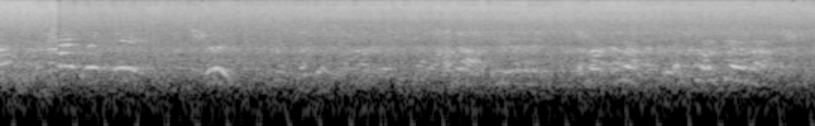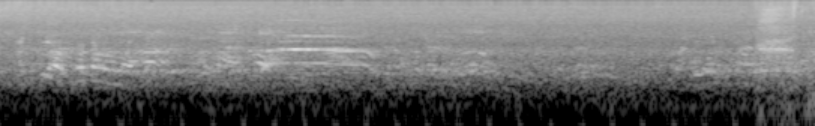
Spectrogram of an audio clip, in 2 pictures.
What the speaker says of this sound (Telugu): ఇది వచ్చేసరికి తడాలో డీప్లో ఉన్న తడా వాటర్ ఫాల్స్ అని అంటారు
